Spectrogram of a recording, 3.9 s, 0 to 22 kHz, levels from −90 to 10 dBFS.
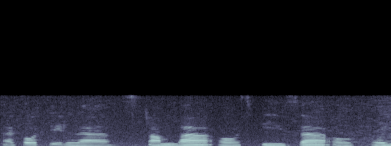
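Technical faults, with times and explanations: Throughout: noise suppressor artifacts. The suppressor pulls down every frequency band it judges to be steady noise, updating frame by frame, and in this clip it takes the background down by about 19 dB. The room noise, which sits only about 13 dB under the speech, drops away in the gaps and comes back up beneath the speech, so the floor pumps with the talking. The call path lets nothing through above 8 kHz, which fits a G.722 link at 64 kbps.
0.02 to 1.51 s, 2.08 to 2.64 s, 2.85 to 3.02 s and 3.26 to 3.54 s: speech cut by the noise suppressor. In these stretches the suppressor mistakes parts of the speech for noise and attenuates them along with the background. The first stretch is the worst, with roughly a second of speech affected and drops of up to about 22 dB. The later ones are shorter, each a few hundred milliseconds or less, and reach about 17 dB, 15 dB and 17 dB. 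Soft consonants and the quieter portions sound swallowed or faint, as though briefly gated out.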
